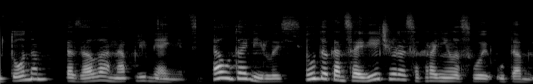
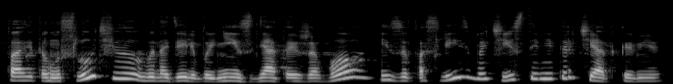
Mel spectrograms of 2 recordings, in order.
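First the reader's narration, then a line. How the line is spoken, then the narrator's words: Laughing question. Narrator (Russian): смеясь, осведомилась она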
